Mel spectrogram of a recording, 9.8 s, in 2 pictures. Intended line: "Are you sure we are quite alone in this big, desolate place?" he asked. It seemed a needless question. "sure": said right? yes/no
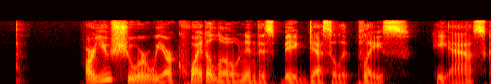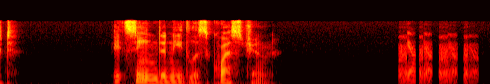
yes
